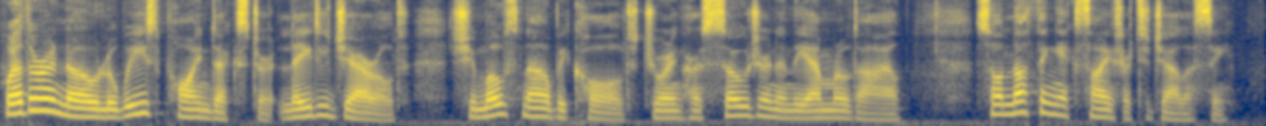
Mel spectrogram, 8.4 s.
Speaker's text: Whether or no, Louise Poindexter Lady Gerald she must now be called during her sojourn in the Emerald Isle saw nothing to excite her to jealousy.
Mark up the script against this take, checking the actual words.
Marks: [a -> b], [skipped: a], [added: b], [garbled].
Whether or no, Louise Poindexter Lady Gerald she [must -> most] now be called during her sojourn in the Emerald Isle saw nothing [skipped: to] excite her to jealousy.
